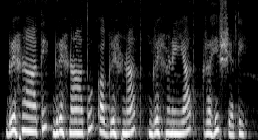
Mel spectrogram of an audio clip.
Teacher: गृह्णाति में पहले हकार है, उसके बाद णकार है।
